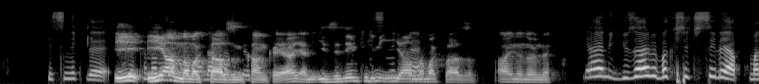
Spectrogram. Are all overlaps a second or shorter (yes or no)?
no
